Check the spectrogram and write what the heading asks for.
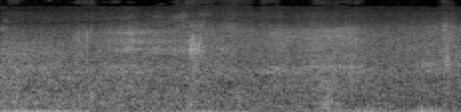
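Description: Wind on the microphone: a steady low rumble with a hiss, in a cold breeze.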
